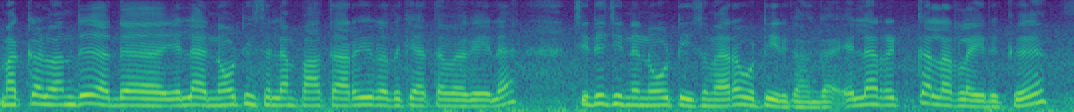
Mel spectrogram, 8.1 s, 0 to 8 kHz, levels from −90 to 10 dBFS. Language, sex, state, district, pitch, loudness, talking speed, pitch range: Tamil, female, Tamil Nadu, Kanyakumari, 190 Hz, -12 LUFS, 125 wpm, 175-205 Hz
